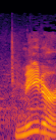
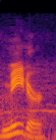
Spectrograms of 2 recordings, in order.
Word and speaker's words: Meter: Meter is the pronunciation. I was pronouncing it like J.J. Metters, but it's Meter.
